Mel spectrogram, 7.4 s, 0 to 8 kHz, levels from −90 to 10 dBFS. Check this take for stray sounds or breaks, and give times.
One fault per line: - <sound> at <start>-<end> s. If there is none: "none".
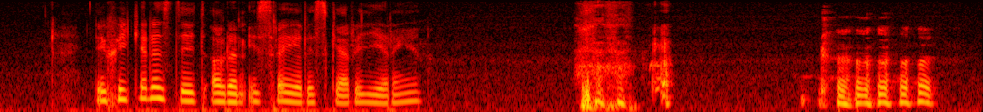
- laugh at 4.3-5.1 s
- laugh at 6.0-7.1 s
